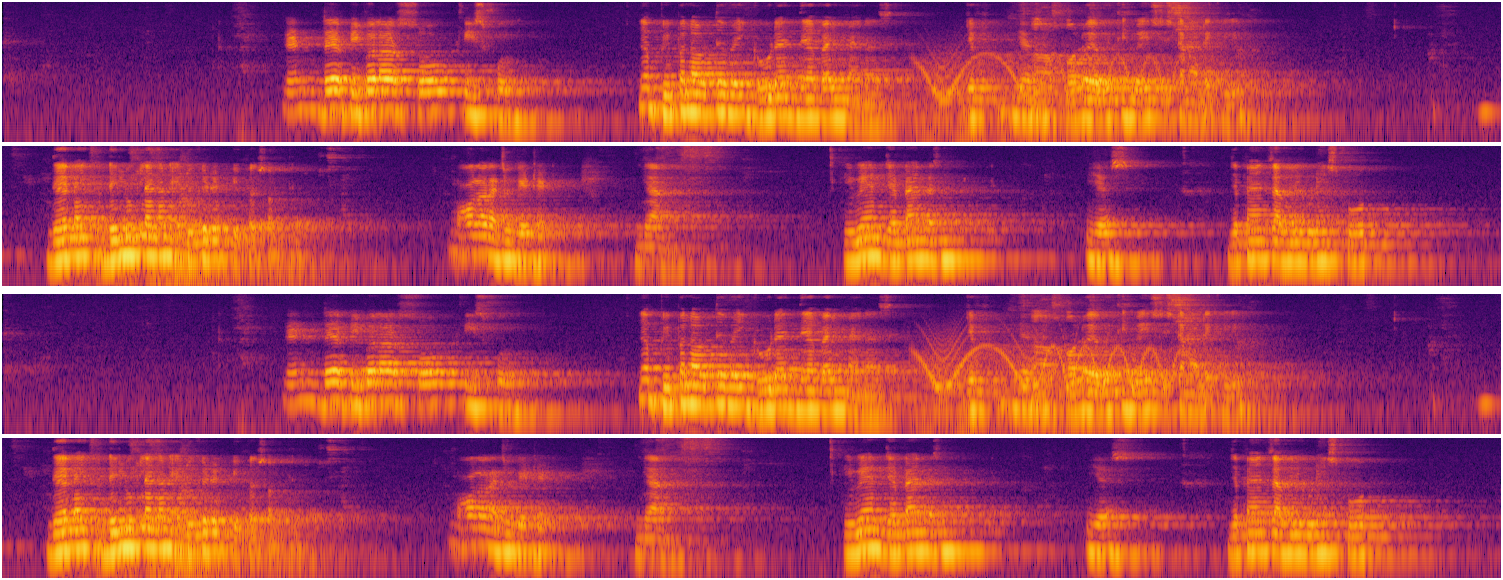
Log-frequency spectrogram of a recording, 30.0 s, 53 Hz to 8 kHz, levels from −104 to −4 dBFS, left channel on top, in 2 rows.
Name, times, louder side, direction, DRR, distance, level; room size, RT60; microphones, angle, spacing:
voice 1, 2.8-5.3 10.1-10.5 19.5-20.5 20.8-20.9 24.2-24.9 25.8-26.4, left 2 dB, 50° left, 6 dB, 0.7 m, -23 dB
voice 2, 6.4-8.9 9.6-12.5 14.8-14.9 15.4-18.4 21.3-22.2 23.4-24.4 27.2-28.6, equal, ahead, 2 dB, 1.0 m, -23 dB
sound 1, 9.1-12.2, right 2 dB, 50° right, 0.7 m, -33 dB
22.0 x 14.0 x 2.8 m, 2.5 s
head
